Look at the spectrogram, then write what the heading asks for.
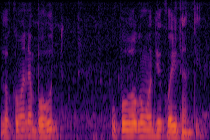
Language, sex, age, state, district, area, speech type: Odia, male, 30-45, Odisha, Balasore, rural, spontaneous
